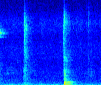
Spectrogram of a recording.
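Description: Two knocks against quiet kitchen room noise: a light click about half a second in, then a louder thud a little under a second later.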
